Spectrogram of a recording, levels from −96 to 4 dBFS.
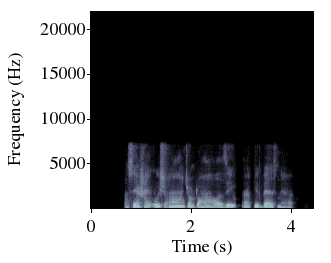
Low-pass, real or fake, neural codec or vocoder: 7.2 kHz; fake; codec, 24 kHz, 0.9 kbps, WavTokenizer, small release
